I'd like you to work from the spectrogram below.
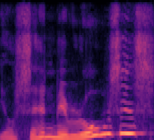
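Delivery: put-on gentle elderly man voice. Retelling what a woman's husband said when he got on; sweet old man voice. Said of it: "has that sweet old man voice".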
